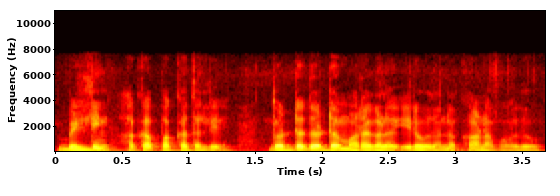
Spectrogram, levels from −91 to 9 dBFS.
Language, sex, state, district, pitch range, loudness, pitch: Kannada, male, Karnataka, Bangalore, 115-125 Hz, -18 LUFS, 120 Hz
